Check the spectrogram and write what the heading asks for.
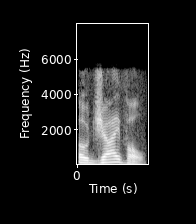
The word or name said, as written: ogival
